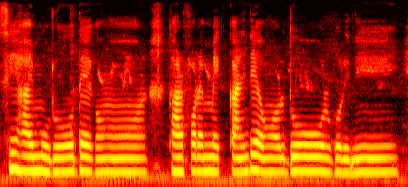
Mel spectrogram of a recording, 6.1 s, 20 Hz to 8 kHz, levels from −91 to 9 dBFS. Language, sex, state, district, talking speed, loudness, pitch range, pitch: Chakma, female, Tripura, Unakoti, 100 wpm, -19 LUFS, 180-190 Hz, 180 Hz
